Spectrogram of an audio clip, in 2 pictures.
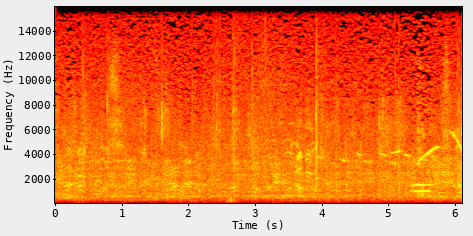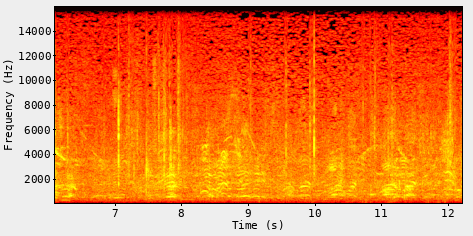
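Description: A crowd murmurs and chatters outdoors at a distance.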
